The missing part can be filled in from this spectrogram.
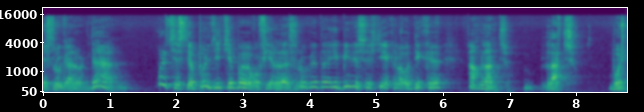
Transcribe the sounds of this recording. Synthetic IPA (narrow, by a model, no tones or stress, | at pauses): esluɡa̰lo̰rd̪a | orʲt͡ʃe̞st̪əpɨnzit͡ʃe̞bəofielalasluɡəd̪aje̞bine̞səʃt̪ijekəlaod̪ikə | amlant̪su̥la̰t̪su̥ | bun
